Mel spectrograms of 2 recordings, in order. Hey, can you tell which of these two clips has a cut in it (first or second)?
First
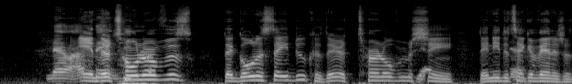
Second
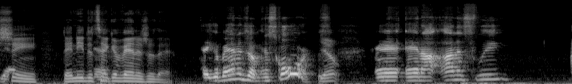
second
